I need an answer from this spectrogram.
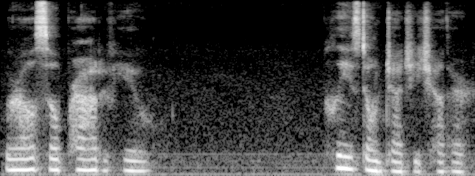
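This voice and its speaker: A woman speaking as a seance medium in trance, voicing a gentle, loving male spirit in breathy, half-whispered, halting phrases. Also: mid-range voice, fairly even intonation. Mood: tender, reassuring.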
